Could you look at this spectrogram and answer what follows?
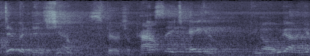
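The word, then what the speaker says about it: שם: Because they're writing S-H-E-M. There's no E in ancient Hebrew. It's Sham. Bahasham Hamashiach Yahushua. S-H-A-M.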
